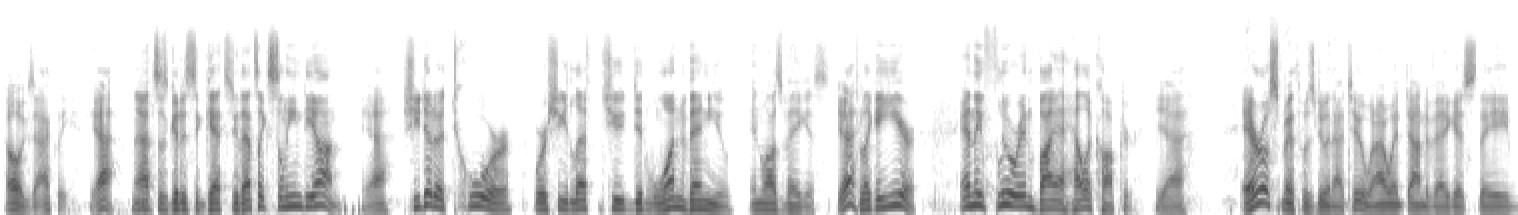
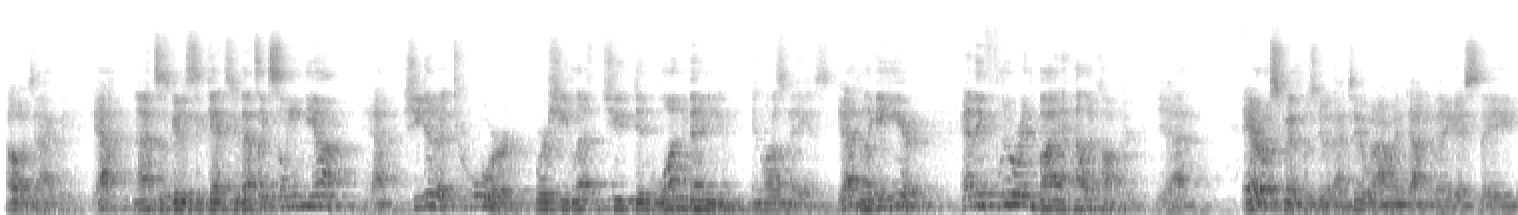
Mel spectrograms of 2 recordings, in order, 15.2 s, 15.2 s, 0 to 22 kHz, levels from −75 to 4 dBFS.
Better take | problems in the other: first | room echo; noticeable; dies away in 0.7 s // off-mic speech; far

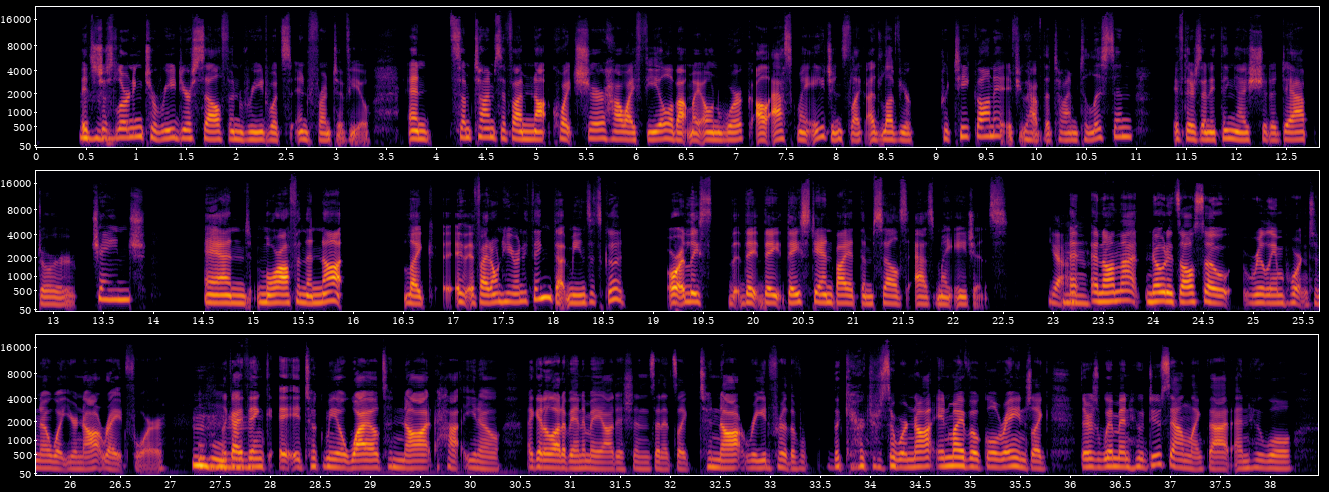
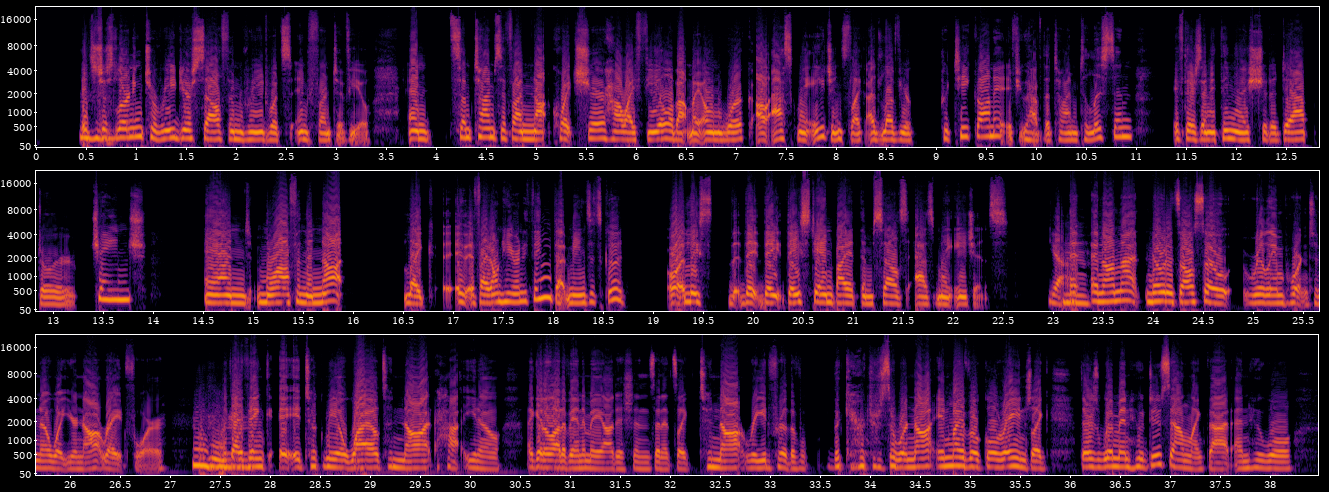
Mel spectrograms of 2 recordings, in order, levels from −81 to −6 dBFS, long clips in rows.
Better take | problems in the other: first | distortion; heavy; 14% of the sound clipped

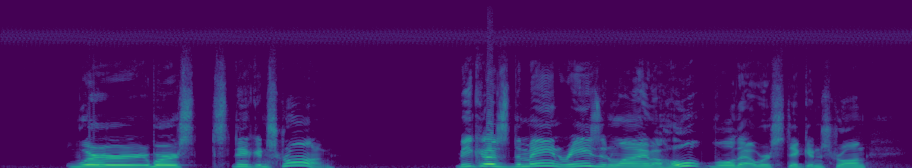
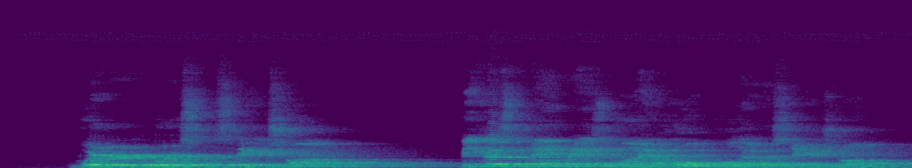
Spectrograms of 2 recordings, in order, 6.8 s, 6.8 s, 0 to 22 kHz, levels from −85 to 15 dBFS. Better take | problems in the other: first | off-mic speech; far // room echo; strong; dies away in 2.2 s

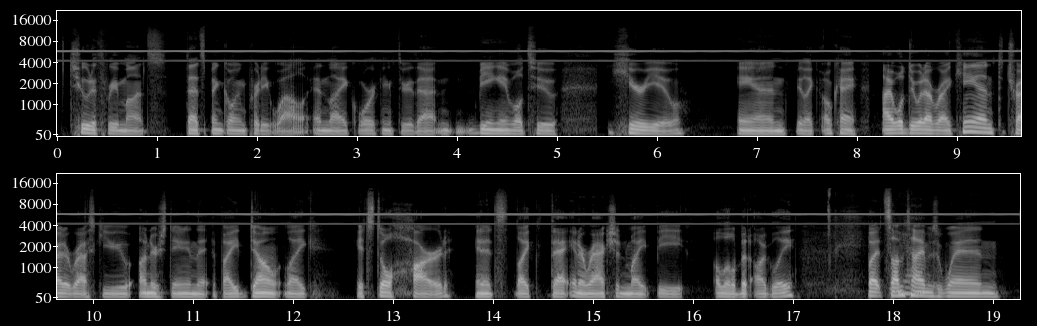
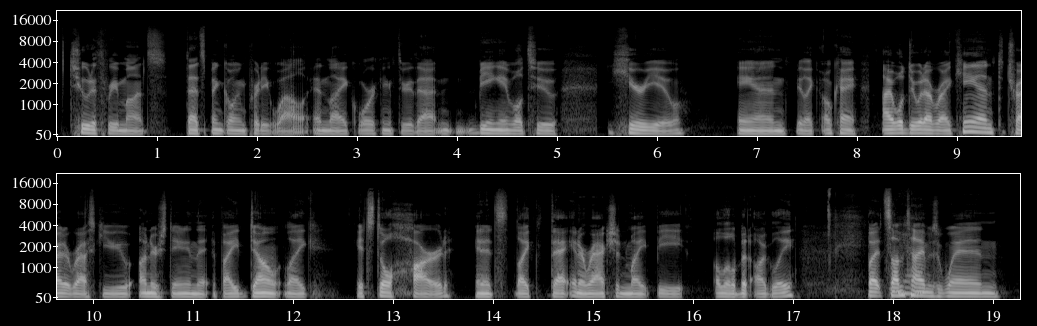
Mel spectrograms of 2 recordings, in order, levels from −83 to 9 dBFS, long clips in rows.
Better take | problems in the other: second | high-pitched whine; noticeable; throughout; 6 kHz, 10 dB below the speech

